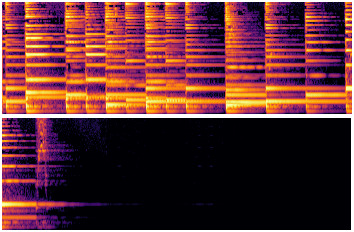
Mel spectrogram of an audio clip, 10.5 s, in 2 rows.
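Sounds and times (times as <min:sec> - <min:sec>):
ukulele playing: 0:00.0 - 0:05.9.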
